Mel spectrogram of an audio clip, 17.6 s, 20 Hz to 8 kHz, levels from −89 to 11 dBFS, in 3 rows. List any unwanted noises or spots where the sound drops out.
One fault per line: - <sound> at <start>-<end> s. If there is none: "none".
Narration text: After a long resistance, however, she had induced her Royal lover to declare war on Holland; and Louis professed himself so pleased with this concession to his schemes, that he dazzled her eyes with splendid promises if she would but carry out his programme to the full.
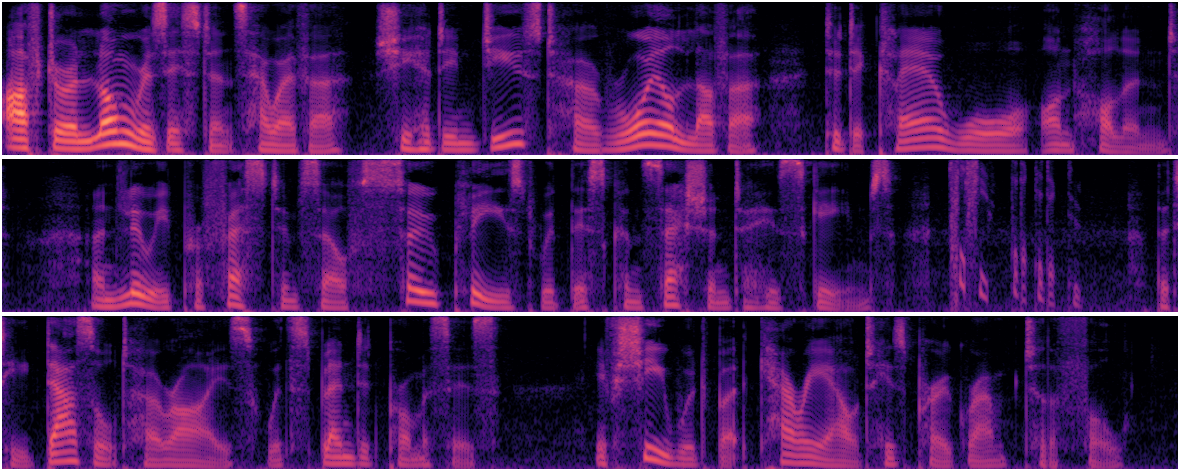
- chirp at 10.6-11.4 s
